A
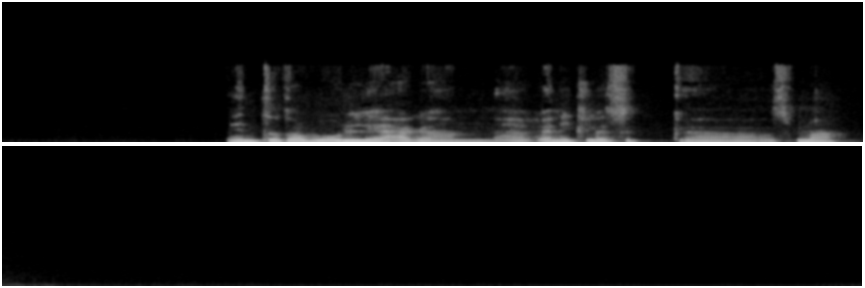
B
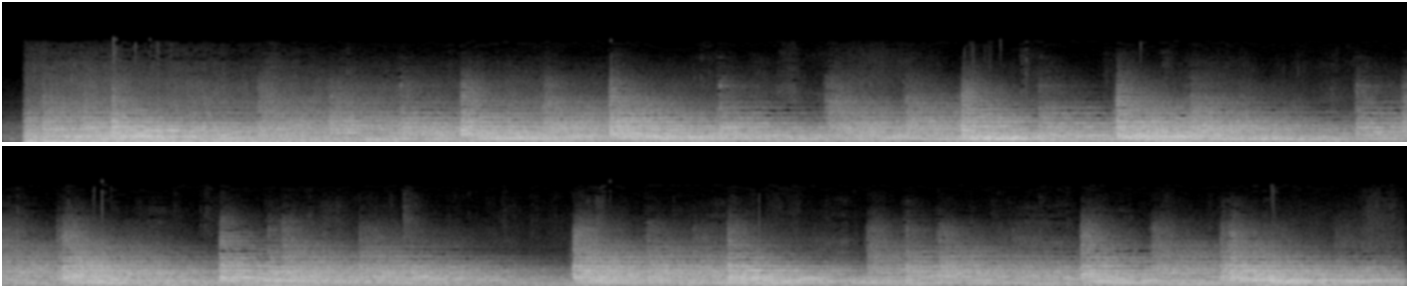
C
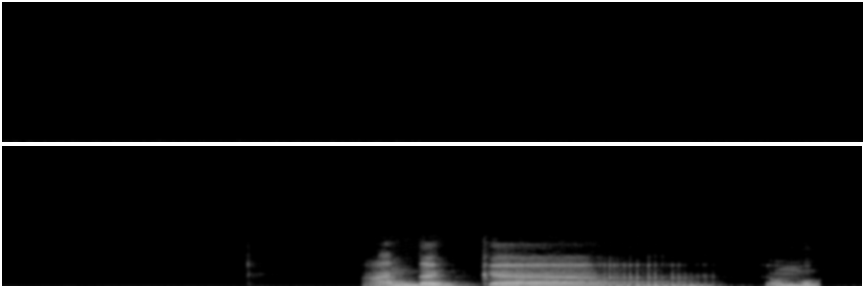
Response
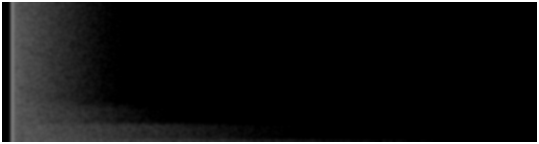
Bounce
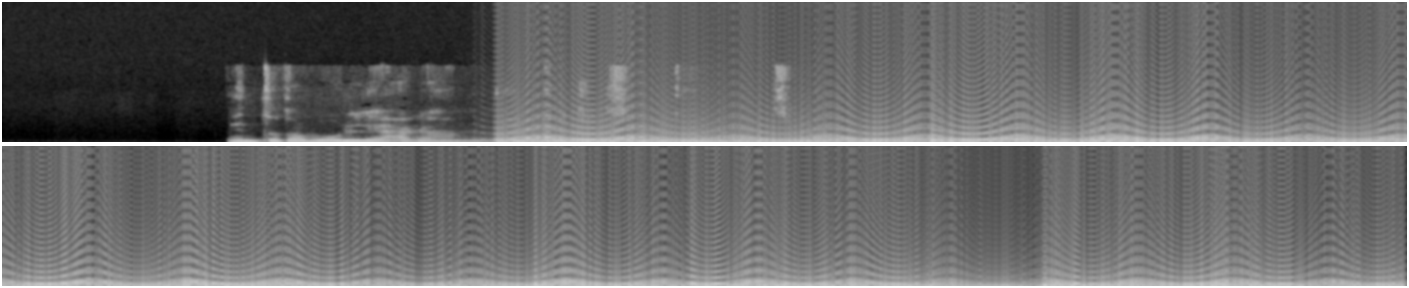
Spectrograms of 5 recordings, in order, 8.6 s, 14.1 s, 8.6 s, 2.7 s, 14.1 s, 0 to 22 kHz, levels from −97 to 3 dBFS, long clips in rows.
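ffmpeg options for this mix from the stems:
-filter_complex "[0:a]highshelf=frequency=3400:gain=9,crystalizer=i=4.5:c=0,volume=0dB,asplit=2[link_01][link_02];[link_02]volume=-11dB[link_03];[1:a]aecho=1:1:3.5:0.74,asubboost=boost=7:cutoff=130,acrusher=samples=37:mix=1:aa=0.000001:lfo=1:lforange=22.2:lforate=2.1,adelay=2350,volume=1.5dB[link_04];[3:a]atrim=start_sample=2205[link_05];[link_03][link_05]afir=irnorm=-1:irlink=0[link_06];[link_01][link_04][link_06]amix=inputs=3:normalize=0,acompressor=threshold=-16dB:ratio=6"

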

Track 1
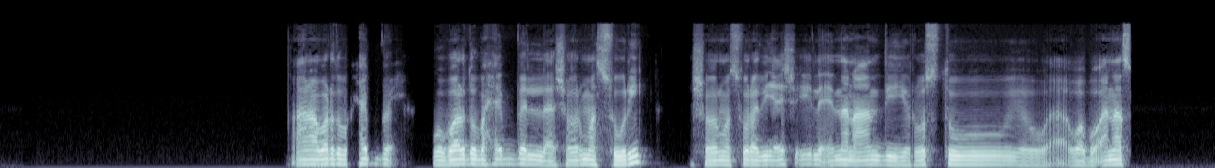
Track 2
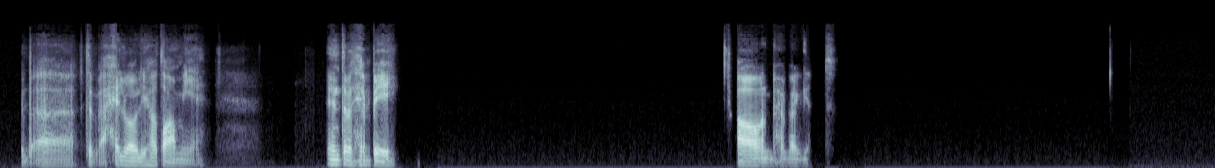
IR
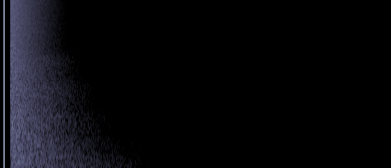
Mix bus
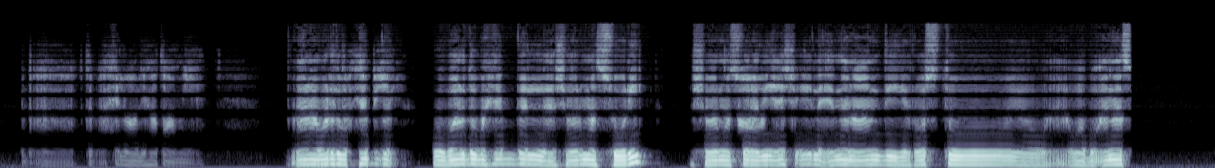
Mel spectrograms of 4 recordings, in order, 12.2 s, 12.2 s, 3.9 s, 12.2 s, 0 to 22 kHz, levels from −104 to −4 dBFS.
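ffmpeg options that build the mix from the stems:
-filter_complex "[0:a]adynamicequalizer=threshold=0.0141:dfrequency=3200:dqfactor=0.83:tfrequency=3200:tqfactor=0.83:attack=5:release=100:ratio=0.375:range=2:mode=boostabove:tftype=bell,volume=-0.5dB[link_01];[1:a]equalizer=frequency=250:width_type=o:width=1:gain=-12,equalizer=frequency=500:width_type=o:width=1:gain=-9,equalizer=frequency=1000:width_type=o:width=1:gain=12,equalizer=frequency=2000:width_type=o:width=1:gain=-8,equalizer=frequency=4000:width_type=o:width=1:gain=12,equalizer=frequency=8000:width_type=o:width=1:gain=-12,volume=-13.5dB[link_02];[link_01][link_02]amix=inputs=2:normalize=0,asuperstop=centerf=790:order=8:qfactor=1.4,afftfilt=real='re*eq(mod(floor(b*sr/1024/390),2),0)':imag='im*eq(mod(floor(b*sr/1024/390),2),0)':win_size=1024:overlap=0.75"

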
